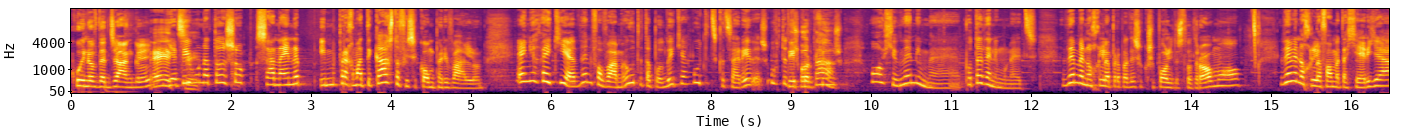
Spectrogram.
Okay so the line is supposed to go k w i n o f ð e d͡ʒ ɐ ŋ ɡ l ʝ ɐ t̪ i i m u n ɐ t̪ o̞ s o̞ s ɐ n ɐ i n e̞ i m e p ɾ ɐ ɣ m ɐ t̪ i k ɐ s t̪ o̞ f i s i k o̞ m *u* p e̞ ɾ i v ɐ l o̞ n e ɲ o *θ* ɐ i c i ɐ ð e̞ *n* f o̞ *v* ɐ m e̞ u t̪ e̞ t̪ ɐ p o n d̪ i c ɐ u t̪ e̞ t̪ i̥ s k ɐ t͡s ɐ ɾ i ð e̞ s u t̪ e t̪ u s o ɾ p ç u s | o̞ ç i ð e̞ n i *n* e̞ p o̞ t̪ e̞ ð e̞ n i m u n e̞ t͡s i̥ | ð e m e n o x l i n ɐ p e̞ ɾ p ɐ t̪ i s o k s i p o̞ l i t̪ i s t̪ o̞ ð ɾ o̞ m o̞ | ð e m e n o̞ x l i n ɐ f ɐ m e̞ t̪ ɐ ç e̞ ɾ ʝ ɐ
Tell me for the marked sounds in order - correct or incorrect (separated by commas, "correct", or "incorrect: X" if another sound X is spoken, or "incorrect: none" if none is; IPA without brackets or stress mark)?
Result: correct, correct, correct, correct, incorrect: m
